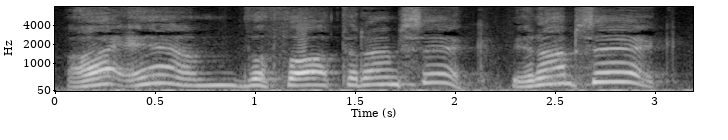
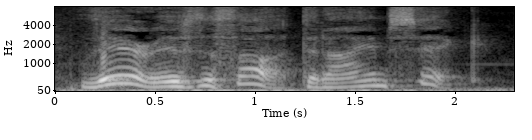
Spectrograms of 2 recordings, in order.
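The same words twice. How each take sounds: First: Slower, higher, a touch of mock misery; mock self-pity. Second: Said in the usual way. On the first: Shown as a demonstration. Teacher voicing the identified self, mock self-pity. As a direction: play the sick self, half-hearted woe. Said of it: "But if I'm up here". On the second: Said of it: "Isn't that interesting?".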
